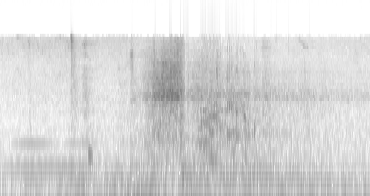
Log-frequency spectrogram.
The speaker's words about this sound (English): a lion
